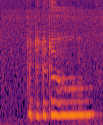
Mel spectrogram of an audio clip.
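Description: A woman's voice: a few short syllables about half a second in, then one steady hummed "mmm" held for about a second.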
